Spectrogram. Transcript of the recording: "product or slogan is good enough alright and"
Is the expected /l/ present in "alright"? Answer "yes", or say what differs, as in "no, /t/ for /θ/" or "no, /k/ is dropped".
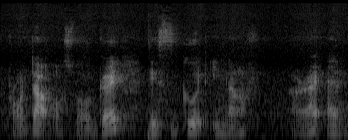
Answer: no, /l/ is dropped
